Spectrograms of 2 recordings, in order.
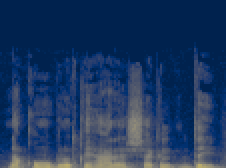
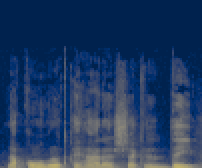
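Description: The two takes are said the same way.

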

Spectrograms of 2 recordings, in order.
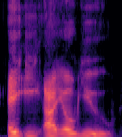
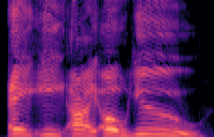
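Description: First: The letters are said at a fast pace. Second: The letters are said at a steady pace.

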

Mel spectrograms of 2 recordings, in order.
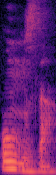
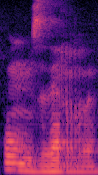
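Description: First: The word ends with an a-like vowel. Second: The word ends with a clear r sound. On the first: The speaker calls it right. "Правильніше буде умза" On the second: The speaker calls it wrong. "ти не читаєш умзр"

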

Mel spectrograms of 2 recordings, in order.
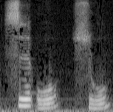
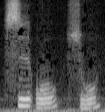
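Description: First: The pitch rises from middle to high. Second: The same.

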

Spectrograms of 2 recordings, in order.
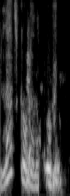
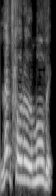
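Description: First: It is said softly and warmly, smiling. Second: It is said harshly, like a blunt order. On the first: It is a friendly, positive suggestion. The speaker calls it right. "Soft with a smile" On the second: It comes across as pushy or demanding. The speaker calls it wrong. "But you don't say"

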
